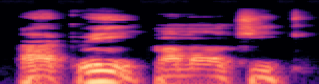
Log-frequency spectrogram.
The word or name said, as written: Áhqi mámôciq!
